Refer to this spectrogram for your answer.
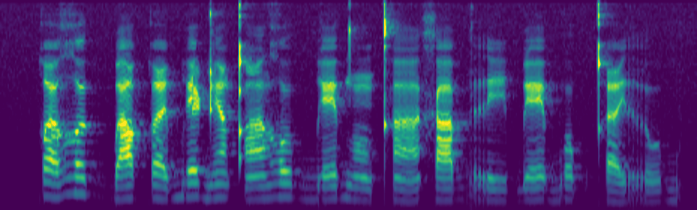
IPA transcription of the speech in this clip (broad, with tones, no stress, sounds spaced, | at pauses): q ɯ˨˩˦ ʁ ɯ˥˧ ɡ͡b a˨˦ q i˨˩˦ b e˧˥˧ ɖ ẽ˥˧ qʼ ã˨˦ ʁ u˥˧ ɡ͡b e˨˦ d̪ õ˨˩ kʰ ã˨˩˦ x a˨˦ b r i˨˩ ɓ e˧˥˧ b o˥˧ b qʰ i˨˩˦ r u˨˦ b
